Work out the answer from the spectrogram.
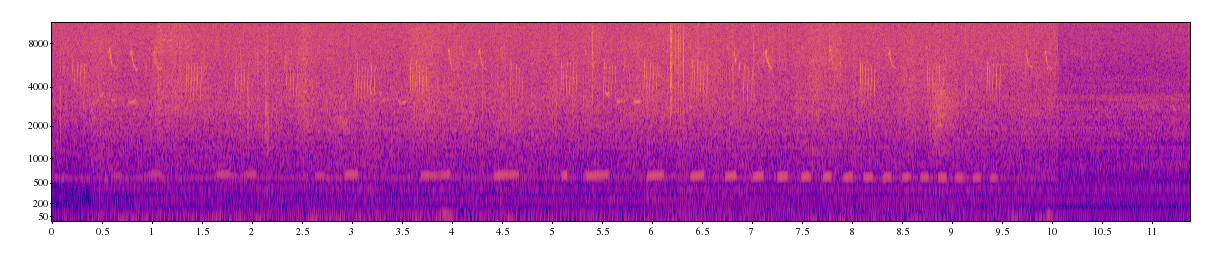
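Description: Faint natural ambience: a bird repeats a low note, slowly at first and then faster and faster into a run that stops. Short high chirps sound throughout and drop away abruptly near the end.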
